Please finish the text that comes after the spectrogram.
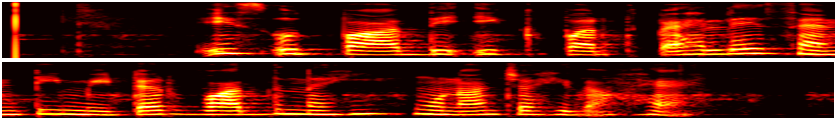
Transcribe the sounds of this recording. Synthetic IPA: ɪsʊt̪̚paːd̪ːiːʔɪkpəɾt̪ʰpɛɦleːsɛ̃ːɳʈiːmiːʈəɾʋəd̪nəɦĩːhoːnaːt͡ʃaːɦid̪a̰ːɦɛː

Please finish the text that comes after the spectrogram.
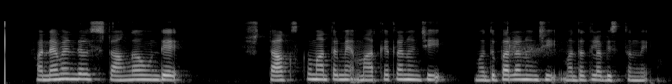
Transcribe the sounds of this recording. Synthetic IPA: pʰɐɳɖaːme̞ɳʈɐlsʈɾaːŋɡaːuɳɖe̞ː | sʈaːkskumaːt̪ɾɐme̞ːmaːɾkeʈlɐnuɲt͡ʃi | mɐd̪upɐɾlɐnuɲt͡ʃimɐd̪ːɐt̪ulɐbʱist̪und̪i

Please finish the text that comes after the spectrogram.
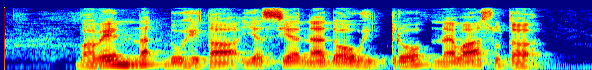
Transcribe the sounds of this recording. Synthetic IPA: bʱɐʋeːnːɐʔd̪uɦit̪aːjɐsjɐnɐd̪owɦit̪ɾoːnɐʋaːsut̪ɐ

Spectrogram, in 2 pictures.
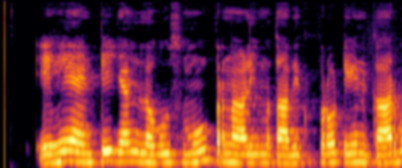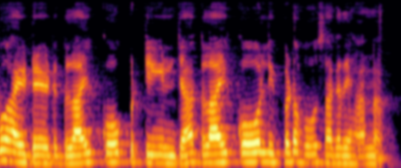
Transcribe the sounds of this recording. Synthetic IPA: ɪɦɛ̃ːɳʈiːd͡ʒənləɦuːsəmuːpəɾnaːliːmʊt̪aːbɪkpɾoːʈiːnkaːɾboːɦaːiɖɾeːʈɡəlaːiːkoːpəʈiːnd͡ʒãːɡəlaːiːkoːlɪpəɽɦoːsəkd̪eːɦən

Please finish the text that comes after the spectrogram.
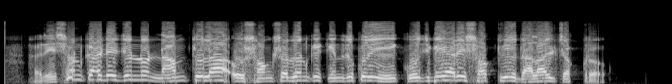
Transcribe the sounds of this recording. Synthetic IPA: ɾeʃonkaɾɖeɾd͡ʑonːonamt̪olaʔoʃɔŋʃod̪ʱonkekend̪ɾokoɾeekod͡ʑbiɦaɾeɾʃɔkːɾiod̪alalt͡ɕɔkːɾo̰

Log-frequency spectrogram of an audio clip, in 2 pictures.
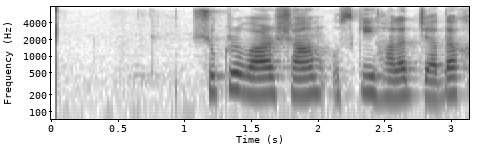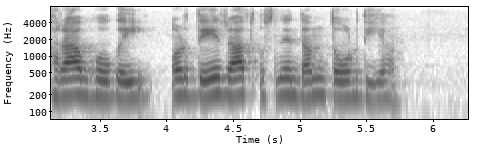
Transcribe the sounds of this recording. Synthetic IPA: ʃʊkɾəʋaːɾʃaːmʊskiɦaːlət̪zjaːd̪axɐɾaːbɦoɡɐiɔːɾd̪eːɾːaːt̪ʰʊsned̪ɐmt̪oːɽd̪ijaː

